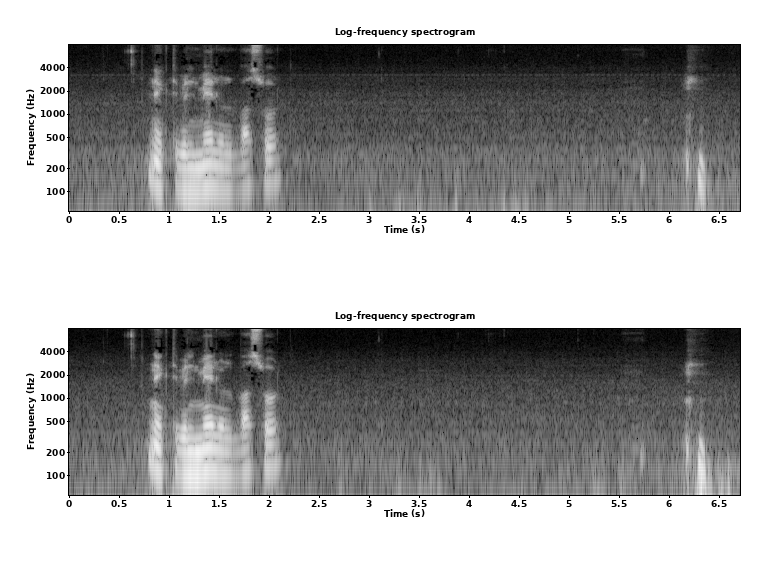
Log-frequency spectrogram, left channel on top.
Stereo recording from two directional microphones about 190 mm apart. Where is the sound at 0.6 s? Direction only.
15° right (ahead or behind).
